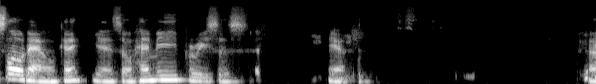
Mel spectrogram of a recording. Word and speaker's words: hemiparesis: so Hemi please yeah give it a try hemiparesis good yeah perfect yeah just slow down okay yeah so hemiparesis yeah all right let's go for the next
